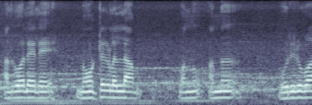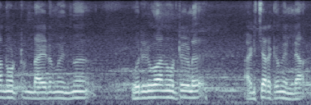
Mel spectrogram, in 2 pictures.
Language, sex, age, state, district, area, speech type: Malayalam, male, 60+, Kerala, Idukki, rural, spontaneous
